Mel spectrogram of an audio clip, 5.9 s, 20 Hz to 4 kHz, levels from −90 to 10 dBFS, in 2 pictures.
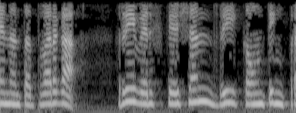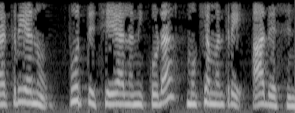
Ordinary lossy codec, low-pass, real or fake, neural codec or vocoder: none; 3.6 kHz; real; none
